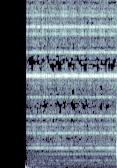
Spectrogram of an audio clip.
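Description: After half a second of silence, a bright, high bell-like ringing tone made of several steady pitches starts suddenly and is held evenly: a sustained intro tone in the edit's soundtrack.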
